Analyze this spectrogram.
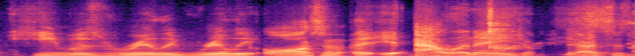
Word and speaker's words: Alan Angels: Alan Angels, that's his name. Alan Angels was fucking great. Chris Jericho kept pronouncing it as Alan Angle.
